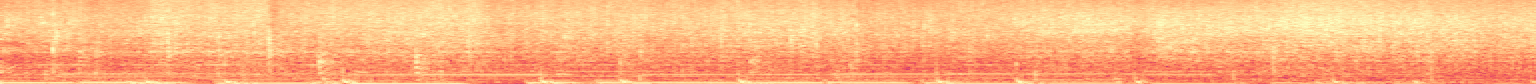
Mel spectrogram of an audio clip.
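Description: Chicken cutlets frying in olive oil in a pan with a steady sizzle. A metal utensil clicks and scrapes against the pan now and then as the cutlets are cut through and moved.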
